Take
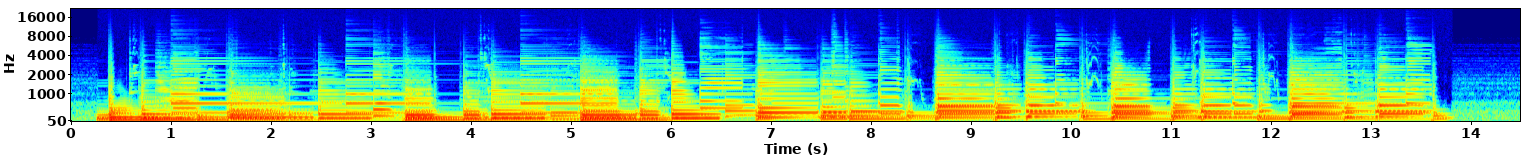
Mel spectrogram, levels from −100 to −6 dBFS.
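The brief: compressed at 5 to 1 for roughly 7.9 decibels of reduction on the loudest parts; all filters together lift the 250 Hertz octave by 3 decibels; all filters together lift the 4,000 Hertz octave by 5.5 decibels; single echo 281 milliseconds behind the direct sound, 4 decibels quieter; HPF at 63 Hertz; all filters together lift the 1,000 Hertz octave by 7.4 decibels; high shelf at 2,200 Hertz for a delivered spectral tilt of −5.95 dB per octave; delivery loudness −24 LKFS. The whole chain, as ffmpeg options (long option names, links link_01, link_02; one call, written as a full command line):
ffmpeg -i in.wav -af "highpass=63,equalizer=frequency=250:width_type=o:gain=3.5,equalizer=frequency=1000:width_type=o:gain=8,highshelf=frequency=2200:gain=3.5,equalizer=frequency=4000:width_type=o:gain=3.5,acompressor=threshold=-20dB:ratio=5,aecho=1:1:281:0.631,volume=-0.5dB" out.wav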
